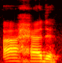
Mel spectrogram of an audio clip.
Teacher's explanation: اسے پڑھیں گے حمزہ زبر ا، ح زبر ح، اح، دال 2 پیش دن، احدن۔ دال کے اوپر سائن ہے 2 پیش کا، اسے وفق کی حالت میں ساکن کر دیں گے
